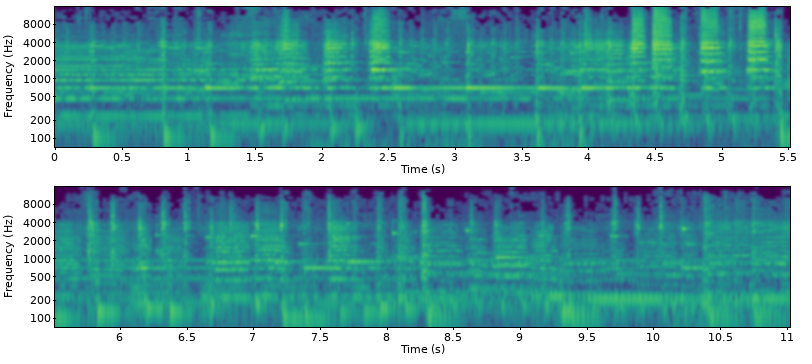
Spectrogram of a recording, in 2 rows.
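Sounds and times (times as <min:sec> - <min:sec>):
brass chords: 0:00.0 - 0:11.0
drumline: 0:00.0 - 0:11.0
mallet percussion: 0:00.0 - 0:11.0
marching band playing: 0:00.0 - 0:11.0
sharp percussion strikes: 0:00.0 - 0:11.0.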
